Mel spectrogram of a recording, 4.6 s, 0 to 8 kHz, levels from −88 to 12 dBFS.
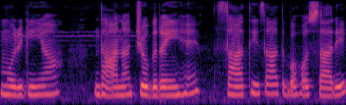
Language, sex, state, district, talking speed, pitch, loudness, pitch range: Hindi, female, Bihar, East Champaran, 145 wpm, 200 Hz, -27 LUFS, 195-220 Hz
